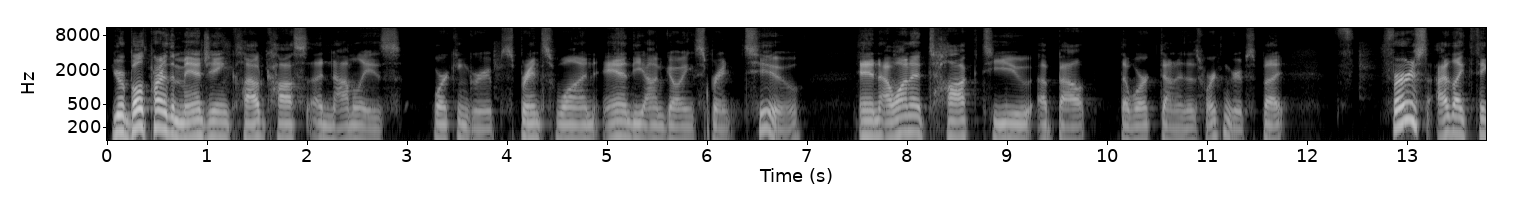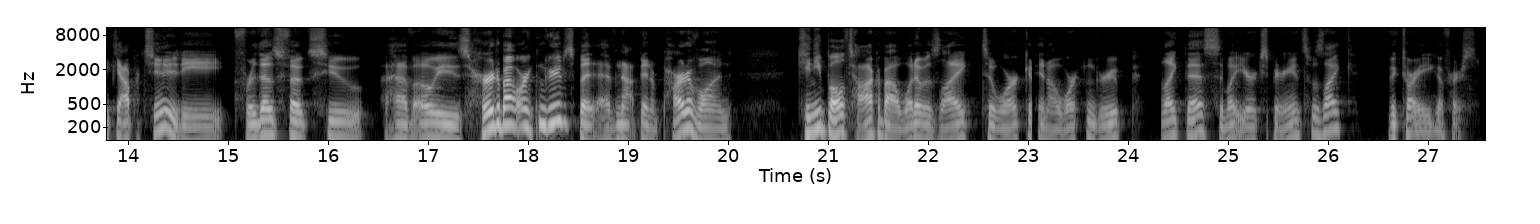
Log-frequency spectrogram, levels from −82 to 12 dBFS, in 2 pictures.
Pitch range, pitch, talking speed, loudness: 105-130 Hz, 115 Hz, 190 wpm, -23 LUFS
